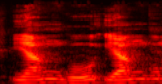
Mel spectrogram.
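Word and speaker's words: 연고: আর এখানে বলছে ইয়াঙ্গু মানে হচ্ছে যে মলম। ইয়াং এটা অনস্কারের মতো উচ্চারণ করা হচ্ছে কারণ যদি নিয়ন বাচ্চিমের পরে গিয়ক আসে তাহলে নিয়নের উচ্চারণটা ইয়ং এর মতো হয়, এজন্য ইয়াঙ্গু বলছে যে ইয়াঙ্গু মানে হচ্ছে যে মলম।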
